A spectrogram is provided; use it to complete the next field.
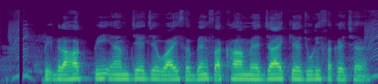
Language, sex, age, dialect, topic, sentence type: Maithili, male, 18-24, Angika, banking, statement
